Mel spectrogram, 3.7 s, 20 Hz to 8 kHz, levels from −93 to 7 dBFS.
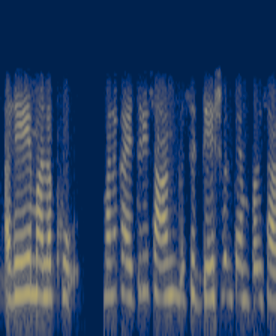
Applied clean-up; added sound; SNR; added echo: none; none; none; none.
